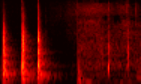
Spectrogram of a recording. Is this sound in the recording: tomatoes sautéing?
no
